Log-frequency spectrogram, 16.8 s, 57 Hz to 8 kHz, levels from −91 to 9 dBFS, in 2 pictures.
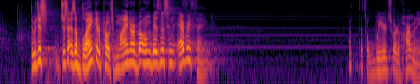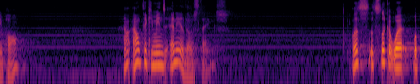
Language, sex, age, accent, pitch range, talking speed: English, male, 40-59, American, 125-195 Hz, 135 wpm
